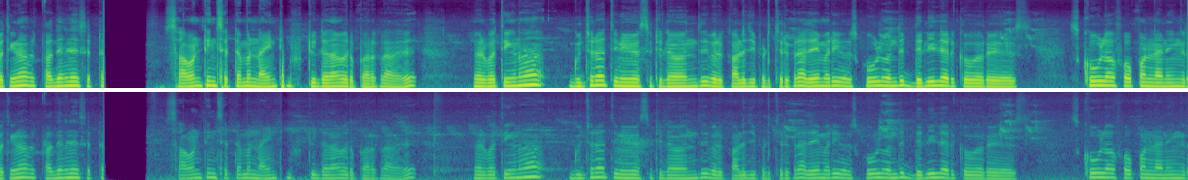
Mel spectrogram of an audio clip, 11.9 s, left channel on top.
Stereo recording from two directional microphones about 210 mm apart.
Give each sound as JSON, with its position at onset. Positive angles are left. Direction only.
{"t": 0.0, "sound": "speech", "side_deg": 40}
